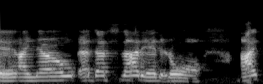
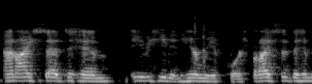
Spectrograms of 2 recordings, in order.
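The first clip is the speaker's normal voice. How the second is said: usual speaking voice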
